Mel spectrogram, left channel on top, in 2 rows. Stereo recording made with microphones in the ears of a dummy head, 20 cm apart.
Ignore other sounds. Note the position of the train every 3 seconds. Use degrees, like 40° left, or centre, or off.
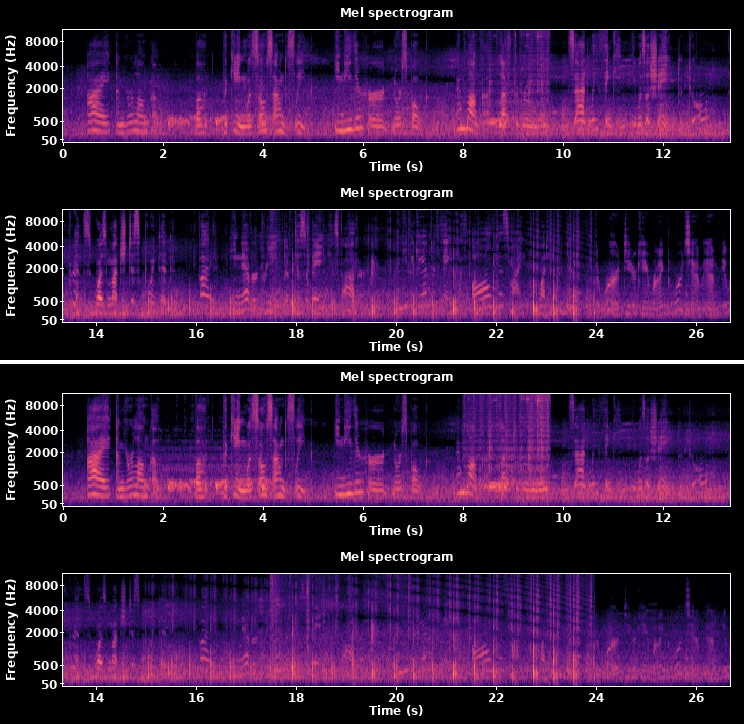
60° left, 50° left, 40° left, 20° left, 20° right, 50° right, 60° right, 70° right, 80° right.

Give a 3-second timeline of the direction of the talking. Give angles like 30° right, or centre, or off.
40° right, 10° right, 20° left, 40° left, 50° left, 50° left, 60° left, 60° left, 60° left.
